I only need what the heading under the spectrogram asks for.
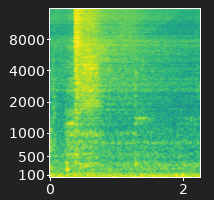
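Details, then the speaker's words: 1977 Hitachi CWP-132 portable colour CRT TV at its first power-up in a decade, possibly a hot chassis: one sharp bang, then a fading fizzing hiss with smoke and a cap smell. An electrolytic capacitor has blown and vented. "fantastic oh look smokeage wow oh that sounds like a cap smells like a cap wow a bit of excitement"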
